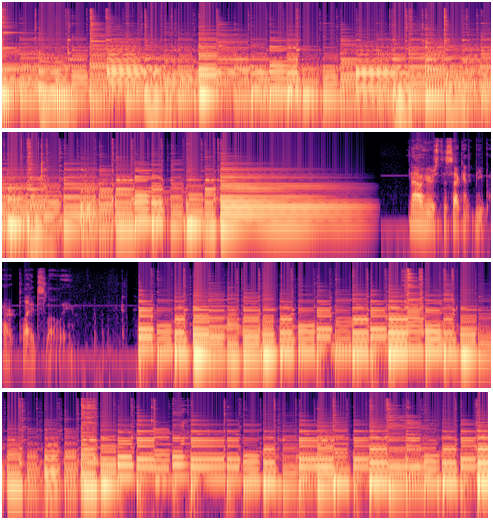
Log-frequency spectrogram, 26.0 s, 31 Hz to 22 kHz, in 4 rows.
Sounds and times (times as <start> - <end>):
Acoustic guitar: 0.0 - 12.8, 14.3 - 26.0
Inside, small room: 0.0 - 26.0
Speech: 12.0 - 14.0.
